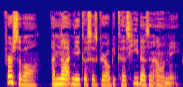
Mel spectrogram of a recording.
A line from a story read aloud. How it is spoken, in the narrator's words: she said, and despite her smile, her tone was serious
